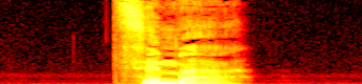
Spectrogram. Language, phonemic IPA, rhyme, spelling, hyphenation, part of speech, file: German, /ˈt͡sɪmɐ/, -ɪmɐ, Zimmer, Zim‧mer, noun / proper noun, De-Zimmer.oga
- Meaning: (noun) 1. room (separate part of a building, enclosed by walls, a floor and a ceiling) 2. timber; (proper noun) a surname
